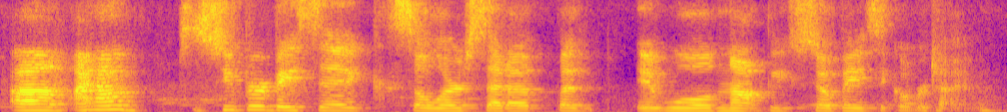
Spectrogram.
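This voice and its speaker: A woman with a mild Southern drawl talks to her viewers in a relaxed, upbeat way. Her voice sits at a middle pitch, and her delivery is frank and conversational. She reads their comments aloud and replies to them as she goes. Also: normal speed, a little hiss or hum. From Southern United States. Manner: chatty, upbeat, candid. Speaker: vlogger. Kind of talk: casual chat reading viewer comments.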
